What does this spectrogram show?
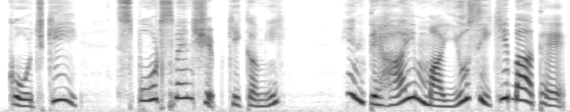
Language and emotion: Urdu, disgusted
